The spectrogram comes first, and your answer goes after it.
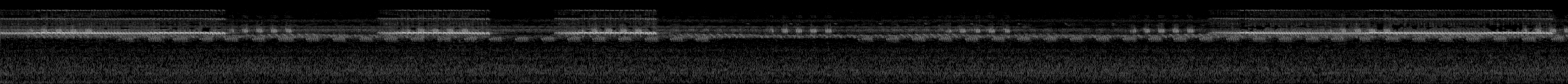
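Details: Nature sound of insects: long loud high-pitched trills switching on and off irregularly, with short pauses, over a steady bed of softer rhythmic pulsing chirps.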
